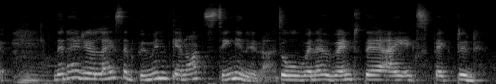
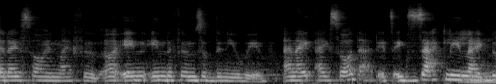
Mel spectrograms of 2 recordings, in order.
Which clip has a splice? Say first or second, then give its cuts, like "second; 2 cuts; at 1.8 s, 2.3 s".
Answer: first; 1 cut; at 2.6 s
